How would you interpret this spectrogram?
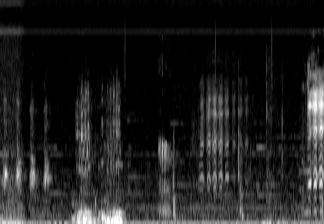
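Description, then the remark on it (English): A couple of short, nasal sheep bleats from a video game, mixed with scattered clicks and soft rustling game noises, with no one talking. “Come on, sheep. Come up.”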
